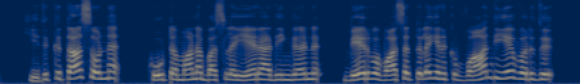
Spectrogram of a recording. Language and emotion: Tamil, disgusted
